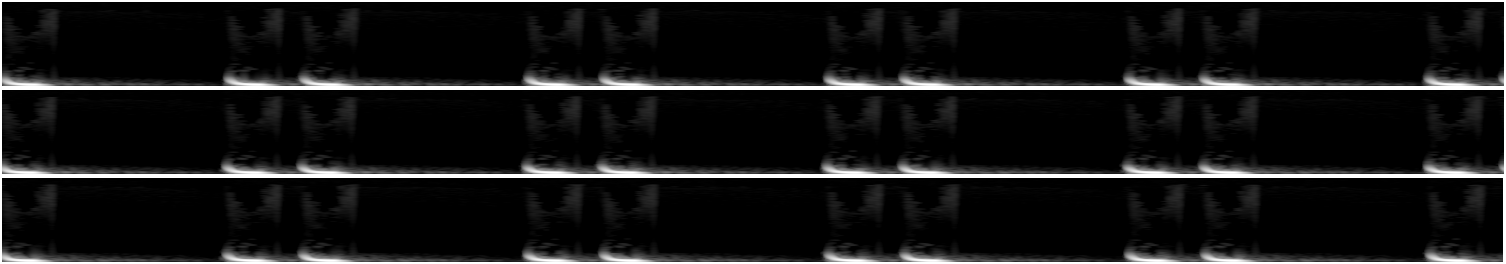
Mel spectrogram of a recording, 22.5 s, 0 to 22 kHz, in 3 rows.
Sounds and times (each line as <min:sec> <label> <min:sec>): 0:00.0 heartbeat 0:00.2
0:01.2 heartbeat 0:01.8
0:02.6 heartbeat 0:03.3
0:04.2 heartbeat 0:04.8
0:05.6 heartbeat 0:06.2
0:07.2 heartbeat 0:07.8
0:08.6 heartbeat 0:09.2
0:10.2 heartbeat 0:10.8
0:11.6 heartbeat 0:12.3
0:13.2 heartbeat 0:13.8
0:14.6 heartbeat 0:15.3
0:16.2 heartbeat 0:16.8
0:17.7 heartbeat 0:18.3
0:19.2 heartbeat 0:19.8
0:20.7 heartbeat 0:21.3
0:22.2 heartbeat 0:22.5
